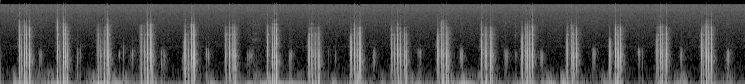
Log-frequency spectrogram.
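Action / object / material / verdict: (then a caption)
tap / soft silicone lamp / silicone / none. Long nails scratch and tap the surface of a white, soft, hollow silicone dumpling lamp. The sound is a steady run of dull, low thumps, each with a sharp bright edge, and softer scratchy taps fall between them.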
